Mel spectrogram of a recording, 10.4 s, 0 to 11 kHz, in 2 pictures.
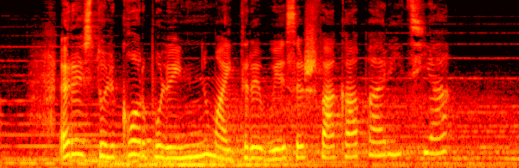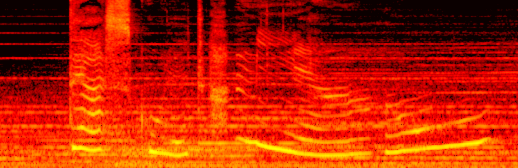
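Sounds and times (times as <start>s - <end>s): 
speech: 0.6s - 4.6s, 5.9s - 7.9s
human voice imitating a cat's meow: 8.9s - 10.3s.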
